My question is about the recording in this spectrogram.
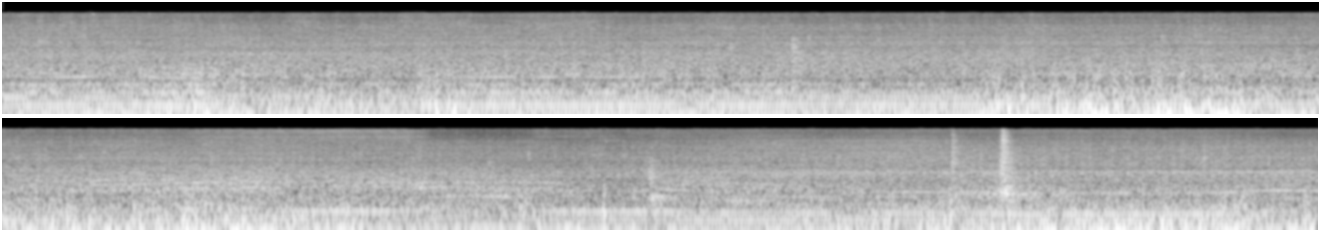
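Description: A large engine running steadily with a low rumble, typical of a truck or heavy machine. There is one sharp click near the end.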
